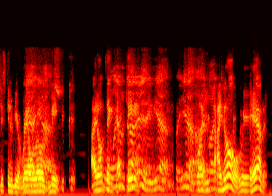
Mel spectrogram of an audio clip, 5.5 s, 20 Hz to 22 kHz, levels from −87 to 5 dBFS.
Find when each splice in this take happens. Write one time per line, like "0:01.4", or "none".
none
